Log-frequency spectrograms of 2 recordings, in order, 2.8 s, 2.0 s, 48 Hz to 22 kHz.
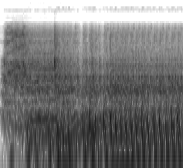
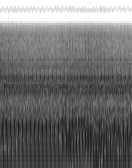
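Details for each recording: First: Crash-damaged Yamaha YZF R125 motorcycle, first start during rebuild after priming fuel lines: brief whirr, then it catches and settles into a steady, even idle with no misses or knocks; normal cold start. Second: Crash-damaged Yamaha YZF R125 single-cylinder, just after a cold start, warming up: idle thuds along then sags and drops in pitch, nearly stalling; unstable low idle, may need adjustment.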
